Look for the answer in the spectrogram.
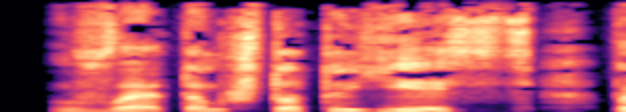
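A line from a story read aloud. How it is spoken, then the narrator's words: Drawn-out, thoughtful. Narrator (Russian): протянул Стивен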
